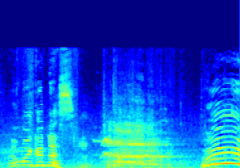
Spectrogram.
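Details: Pony squealing with excitement while meeting other animals for the first time on a farm in County Kilkenny, Ireland; sharp arched harmonic squeals at the start and end, a woman exclaiming in between.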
